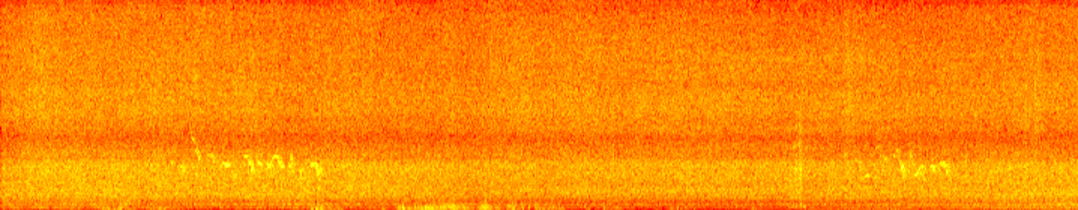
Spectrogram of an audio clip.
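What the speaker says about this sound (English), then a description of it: "they're very gentle Italian honeybees, and like one of my favorite hives." Gentle Italian honeybees buzz in a hive, a dense continuous hum close by, with individual bees droning louder as they pass near and a steady swarm murmur underneath.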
